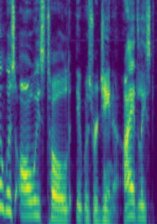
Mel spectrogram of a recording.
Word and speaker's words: Regina: reg now I was always told it was Regina I at least pronounced it Regina Saskatchewan I think is where it's at but apparently it's pronounced Regina had you ever pronounced it Regina Regina or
